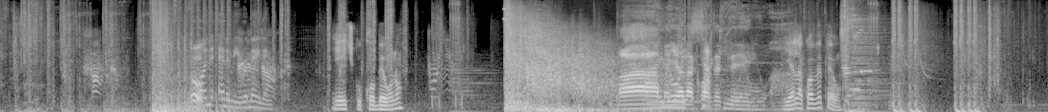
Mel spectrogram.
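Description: A young man talks excitedly into a microphone, at times shouting.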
